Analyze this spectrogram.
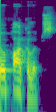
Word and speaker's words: apocalypse: sadece apocalyps diye telaffuz ediliyor.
